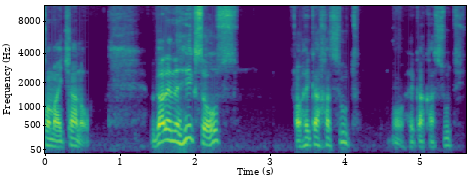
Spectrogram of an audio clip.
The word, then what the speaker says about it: Hyksos: Regarding the Hyksos or Hekachasut or Hekakasut, you don't want to pronounce that H, which is like the Spanish Jota. It's a sound that we don't have in English.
